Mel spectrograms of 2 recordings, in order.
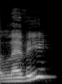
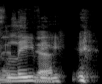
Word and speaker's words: Levy: last name wrong no been pronouncing it Levy it say it's Ley and everyone's just like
